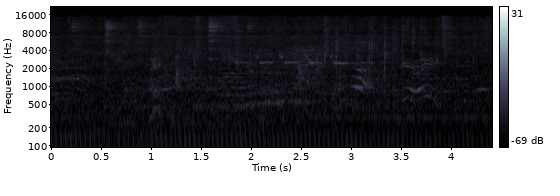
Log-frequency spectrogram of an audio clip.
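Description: Near silence: faint outdoor ambience, with a few faint squeaky calls about three seconds in.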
